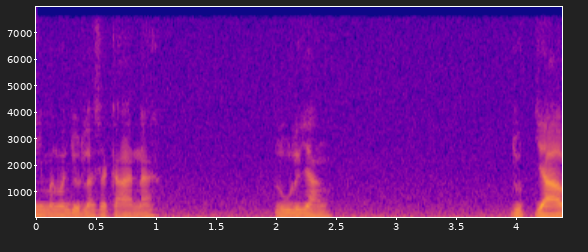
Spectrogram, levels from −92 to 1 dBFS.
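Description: No technical faults can be heard in this speech.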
